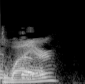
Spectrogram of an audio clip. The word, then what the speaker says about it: Dwyer: I can't pronounce the last name, D-W-Y-E-R. – Dwyer? – I guess it's Dwyer. I guess that's it.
